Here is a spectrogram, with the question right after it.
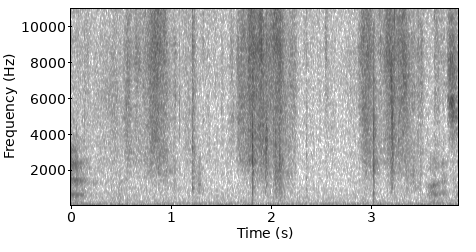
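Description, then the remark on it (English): Comic book pages being turned: several soft, papery flicks and rustles spread across a few seconds, over a low, steady background hum. “Even the sound of pages turning.”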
